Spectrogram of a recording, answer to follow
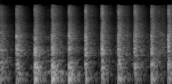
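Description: Wooden rolling pin striking a bag of Doritos tortilla chips on a counter, about nine quick, evenly spaced strikes, crushing the chips to crumbs.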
